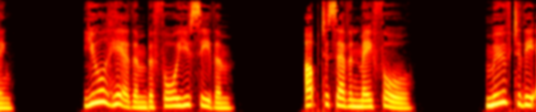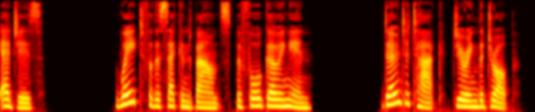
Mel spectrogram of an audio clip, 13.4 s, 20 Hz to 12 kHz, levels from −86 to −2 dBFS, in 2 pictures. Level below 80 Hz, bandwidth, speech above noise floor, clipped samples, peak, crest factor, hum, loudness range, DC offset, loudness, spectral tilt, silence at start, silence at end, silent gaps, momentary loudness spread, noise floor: -60 dBFS; 12 kHz; over 71 dB; under 0.1%; -4 dBFS; 18 dB; none; 2 LU; under 0.1%; -19 LUFS; -5 dB/octave; 0 s; 0.35 s; 0.26-0.96 s, 3.03-3.73 s, 5.29-5.99 s, 7.36-8.06 s, 10.69-11.39 s; 9 LU; under -90 dBFS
